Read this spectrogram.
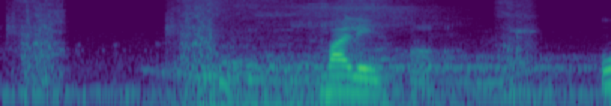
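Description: Metal sliding doors whoosh open.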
